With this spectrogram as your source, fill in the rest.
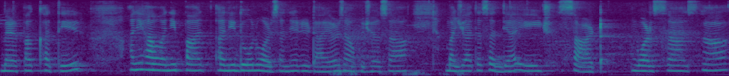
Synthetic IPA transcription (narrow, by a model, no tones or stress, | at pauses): mɛɭpakʰːat̪iːɾ | añiɦãʋañipãt͡sanid̪onʋəɾsanːeɾiʈajəɾd͡zãkut͡ɕəsa | məd͡ʑʱiat̪asəd̪ʱjaed͡ʑsaʈ | ʋəɾsasa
